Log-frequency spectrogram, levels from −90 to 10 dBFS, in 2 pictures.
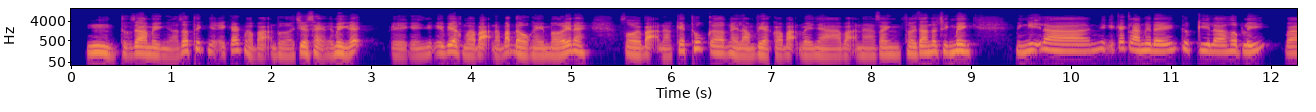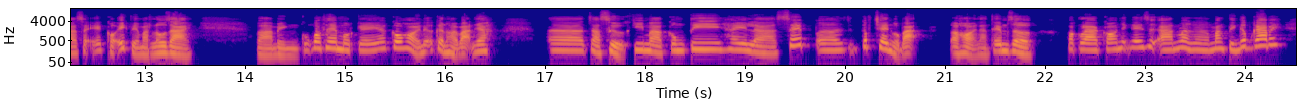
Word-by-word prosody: Ừm, 140 -5 0
thực 120 -3 -9
ra 135 0 +5
mình, 115 -3 -2
à, 100 - -10
rất 160 0 0
thích 210 - -3
những 155 - -7
cái - - -4
cách 175 0 -1
mà - - -4
bạn 115 - -3
vừa 110 -2 -8
chia 135 +4 +2
sẻ - - -1
với 115 - -9
mình 140 -3 +4
đấy, - - +2 0.3
về 110 -1 -7
cái 110 0 -7
những 130 +2 -9
cái 135 - -2
việc 155 -5 +3
mà 110 -1 -1
bạn - - +3
là 105 - -4
bắt - - +1
đầu 115 -4 +3
ngày 110 -1 -3
mới 115 +7 +3
này, 160 -4 +2 0.4
rồi 120 -3 0
bạn, 105 - +2
à, 105 - -6
kết 170 -1 -1
thúc, 220 -1 -2
ơ, 140 -2 0
ngày 130 -4 -3
làm 105 -1 -2
việc 120 -2 0
và 110 - -2
bạn 115 0 -1
về 110 -1 -4
nhà 105 -2 -3
bạn, 110 0 -4
à, 110 0 -7
dành 120 +1 -3
thời 130 -2 -1
gian 145 +1 +3
cho 155 - +1
chính 150 -2 -3
mình, 170 -1 +5 0.5
mình 145 - -5
nghĩ 170 0 0
là 170 -4 +3
những 205 +1 -7
cái - - -8
cách 220 -1 0
làm 180 -2 +3
như 185 - +2
đấy 170 +3 +1
cực 200 - -5
kỳ 175 -2 0
là 155 -1 +2
hợp 165 0 -2
lý 160 - 0 0.2
và 135 0 +1
sẽ 160 +6 -5
có - - -1
ích 205 - +2
về 130 - -3
mặt 120 0 -3
lâu 140 +2 +2
dài. 120 -6 +5 0.7
Và 110 -1 0
mình 110 -2 -5
cũng 180 - -10
có 230 - +6
thêm 220 -2 +1
một 185 -1 -1
cái 175 +2 -1
câu 225 0 +6
hỏi 215 - +2
nữa 155 - -3
cần 165 - +1
hỏi 150 - 0
bạn 125 +3 +3
nha. 170 +1 +2 0.6
Ờ, 180 -1 +1
giả 145 - +2
sử 135 - +1
khi 190 -1 -1
mà 160 -5 +3
công 175 +4 -4
ty 200 -1 +1
hay 195 -2 -1
là 135 -5 0
sếp, 300 - +1
ơ, 185 0 -2 0.2
cấp 265 - 0
trên 220 -8 +4
của - - -2
bạn - - +5 0.3
và - - +2
hỏi - - +3
làm 115 -1 -8
thêm 170 +1 0
giờ 165 -1 +4 0.4
hoặc 200 0 -2
là 185 -1 +6
có 200 +2 +2
những 220 +2 -5
cái 240 0 0
dự 260 - -4
án 190 +2 +1
mà 195 -6 -1
mang 220 +3 0
tính 185 -3 -2
gấp 265 +1 0
gáp 295 +2 +7
ấy, 325 0 -2
160 Hz, 295 wpm, -25 LUFS, 120-190 Hz, 0.7 s, gáp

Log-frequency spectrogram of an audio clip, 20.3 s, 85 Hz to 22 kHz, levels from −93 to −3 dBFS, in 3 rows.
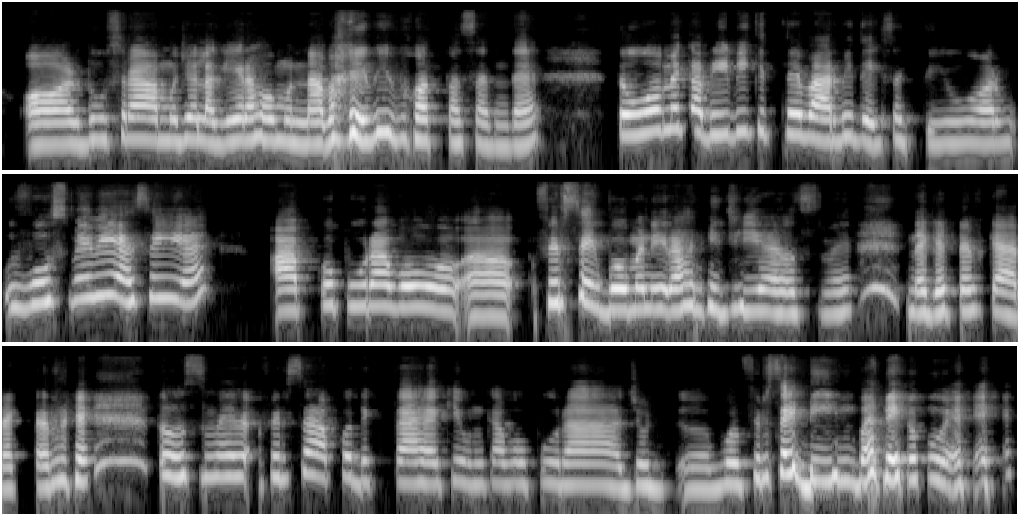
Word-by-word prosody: और 205 +1 +3
दूसरा 235 +2 0
मुझे 230 +1 -2
लगे 220 0 +1
रहो 235 0 +2
मुन्ना 210 -2 +1
भाई 245 +2 +5
भी 300 +5 +1
बहुत 240 -2 0
पसंद 200 -3 -6
है। 205 +4 -2 0.5
तो 275 0 +7
वो 305 +3 +5
मैं 340 +1 0
कभी 280 -2 +1
भी 305 +2 -5
कितने 290 -2 0
बार 240 -3 +5
भी 260 +2 -5
देख 215 -4 -3
सकती 230 -3 -10
हूँ 210 +1 -8
और 210 0 -1
व 215 0 -14 0.2
वो 305 +3 +2
उसमें 340 +2 -3
भी 405 +1 +3
ऐसे 345 +1 +2
ही 360 - 0
है, 315 +2 +1 0.5
आपको 245 +3 +2
पूरा 285 0 0
वो 275 -2 +4
अ, 210 -1 0 0.2
फिर 315 0 +4
से 310 -1 +2
बोमन 255 +1 +5
ईरानी 255 +1 +1
जी 255 +1 -5
है 230 -2 0
उसमें, 225 +1 -8 0.4
नेगेटिव 235 +1 0
कैरेक्टर 210 -2 0
में। 260 +2 +1 0.5
तो 310 - +2
उसमें 295 0 -3 0.2
फिर 290 -1 -5
से 290 +5 -5
आपको 290 +1 -3
दिखता 250 -1 -5
है 235 - -1
कि 235 +3 -14
उनका 235 -1 -9
वो 235 0 -8
पूरा 230 -2 -4
जो 205 +2 -5
ड 205 -2 -6
अ, 200 0 -8
वो 235 +1 +1
फिर 280 0 -3
से 320 +4 +6
डीन 260 +3 0
बने 265 +1 +6 0.2
हुए 260 -3 0 0.2
हैं। 250 0 -6
245 Hz, 190 wpm, -22 LUFS, 225-280 Hz, 0.5 s, तो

